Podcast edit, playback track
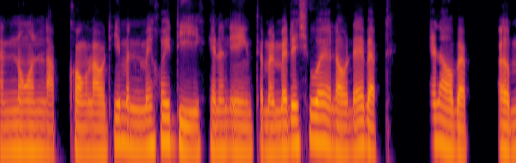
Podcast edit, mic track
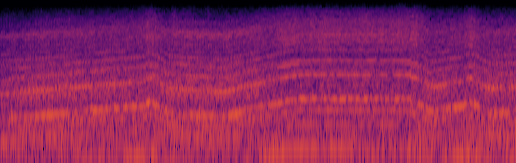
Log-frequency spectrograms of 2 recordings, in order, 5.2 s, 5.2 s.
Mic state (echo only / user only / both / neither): neither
